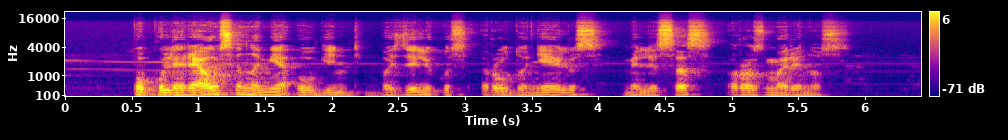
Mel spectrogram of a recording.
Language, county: Lithuanian, Kaunas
